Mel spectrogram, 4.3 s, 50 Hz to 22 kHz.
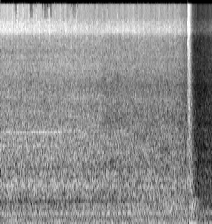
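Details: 1990 Ford F-350 work truck, 5.8L 351 gas V8, 5-speed manual in neutral, 105,000 miles, plow-equipped; after cold start the engine settles straight into a steady, even low rumble with no misses or knocks: normal healthy cold idle.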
